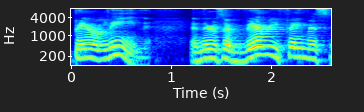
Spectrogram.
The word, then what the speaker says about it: Berlin: that is the word the city of Berlin pronounced in German is pronounced bare lean and there's a very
